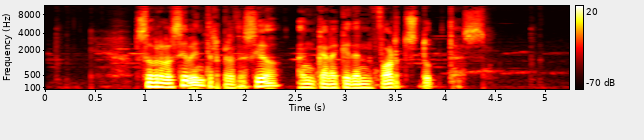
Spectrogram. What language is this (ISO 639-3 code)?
cat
